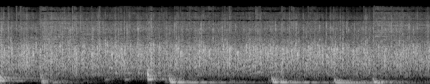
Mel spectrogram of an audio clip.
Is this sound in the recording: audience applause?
yes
